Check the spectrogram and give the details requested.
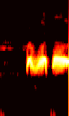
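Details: Spotted dove giving its luring call for wild doves: a wavering mid-pitched coo, then after a short break a second even, sustained coo, with a faint knock before the phrase.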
